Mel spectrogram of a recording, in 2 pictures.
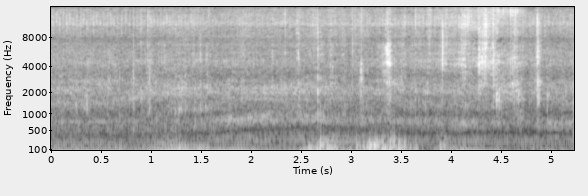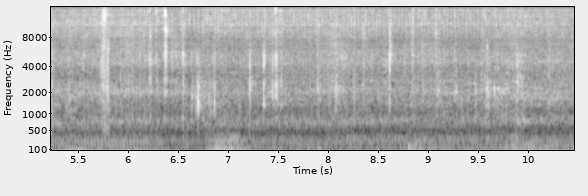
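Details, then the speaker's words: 2016 Mazda MX-5 ND Miata front end, driving slowly in parking lot near full lock, sometimes halfway: sharp click-click and occasional pop over road rumble; driving unaffected, origin undetermined. "I turn the wheel usually all the way when it's like full lock uh sometimes halfway though I get a click click and sometimes a click click pop kind of noise"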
